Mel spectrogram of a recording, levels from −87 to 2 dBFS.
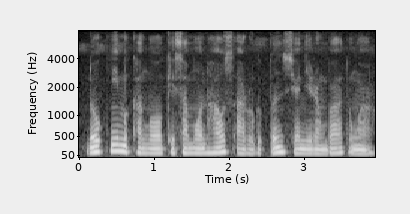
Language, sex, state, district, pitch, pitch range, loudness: Garo, male, Meghalaya, South Garo Hills, 110 Hz, 100-125 Hz, -16 LUFS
